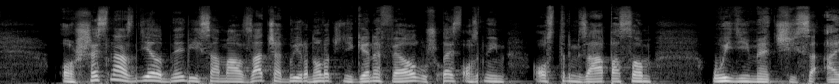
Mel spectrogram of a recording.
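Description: At 1.37 to 1.88 s, just before "sa mal začať", chunks play out of order: a 171 ms block lands two blocks late. The same happens one block late at 2.90 to 3.24 s, after "sa mal začať", and at 4.44 to 4.78 s, before "ostrým zápasom". Each produces a jumbled stretch with three hard joins.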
